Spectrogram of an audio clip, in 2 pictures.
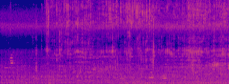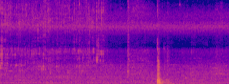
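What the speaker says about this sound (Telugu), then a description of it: "ఇదిగో వాటర్ పోస్తున్నాను నేను." Water pours and trickles steadily onto garden plants, a soft continuous splashing that stays faint, with someone talking in the background and a brief knock near the end.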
